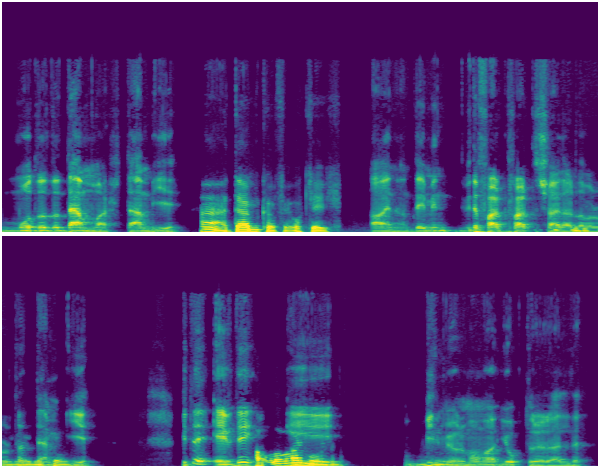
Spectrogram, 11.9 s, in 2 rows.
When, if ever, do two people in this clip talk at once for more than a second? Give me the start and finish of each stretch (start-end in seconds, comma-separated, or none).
5.5-6.7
